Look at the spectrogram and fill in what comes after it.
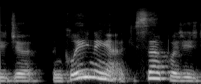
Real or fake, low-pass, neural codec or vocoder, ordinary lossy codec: fake; 14.4 kHz; autoencoder, 48 kHz, 128 numbers a frame, DAC-VAE, trained on Japanese speech; Opus, 64 kbps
